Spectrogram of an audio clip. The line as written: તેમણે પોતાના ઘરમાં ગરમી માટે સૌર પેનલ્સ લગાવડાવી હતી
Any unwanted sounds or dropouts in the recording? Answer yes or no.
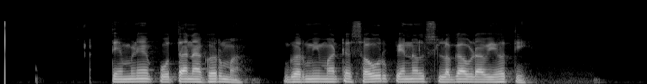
no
